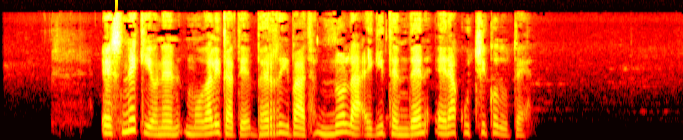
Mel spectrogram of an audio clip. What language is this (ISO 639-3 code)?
eus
